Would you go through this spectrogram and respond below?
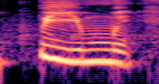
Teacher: மேல் இதழும் கீழ் இதழும் பொருந்துவதால்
